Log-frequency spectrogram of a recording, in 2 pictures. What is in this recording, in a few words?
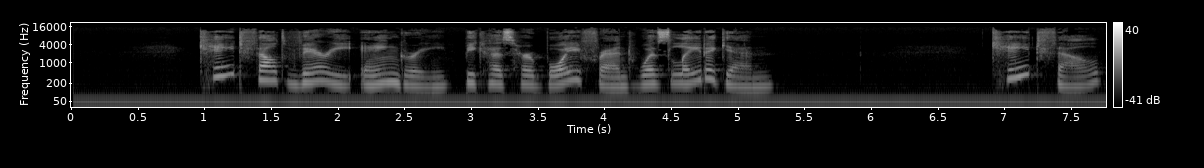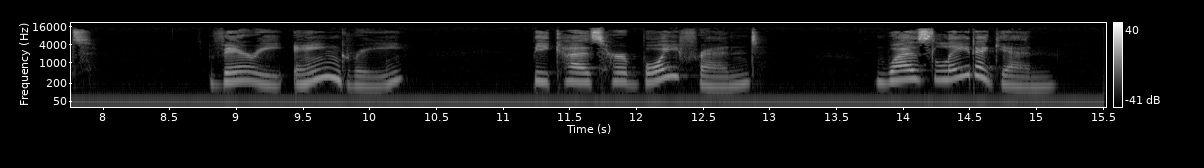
angry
